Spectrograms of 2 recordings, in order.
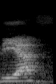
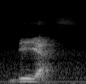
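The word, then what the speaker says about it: días: in terms of pronunciation you'd hear that word diaz diaz you hear me stressing that i bs why there's an accent over the i and in spanish once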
